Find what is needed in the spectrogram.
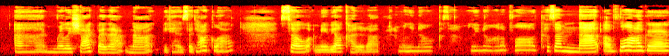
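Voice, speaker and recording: A woman with an American accent speaks at a fairly slow pace. Her fairly high voice has lively intonation. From Chicago. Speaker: blogger. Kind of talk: casual vlog talk. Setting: at home. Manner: halting with many fillers.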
